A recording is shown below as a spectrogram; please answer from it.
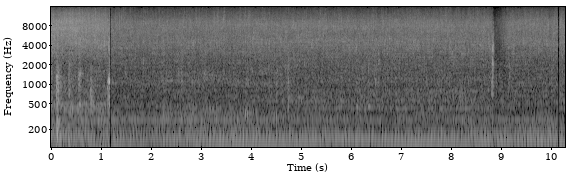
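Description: A steady low hum with a faint even hiss, as from a kitchen appliance or fan. A few light knocks come in the first second, and a single click near the end.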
